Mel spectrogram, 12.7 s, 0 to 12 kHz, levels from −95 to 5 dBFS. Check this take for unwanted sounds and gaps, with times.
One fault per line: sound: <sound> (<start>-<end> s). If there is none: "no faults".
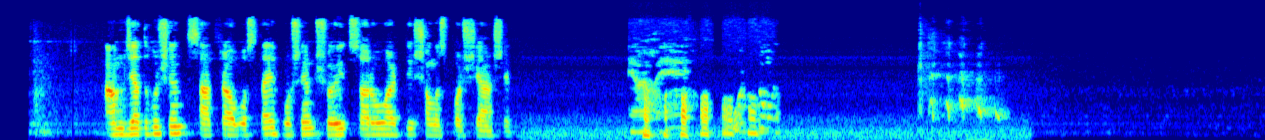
sound: laugh (6.3-7.8 s)
sound: laugh (9.2-10.1 s)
